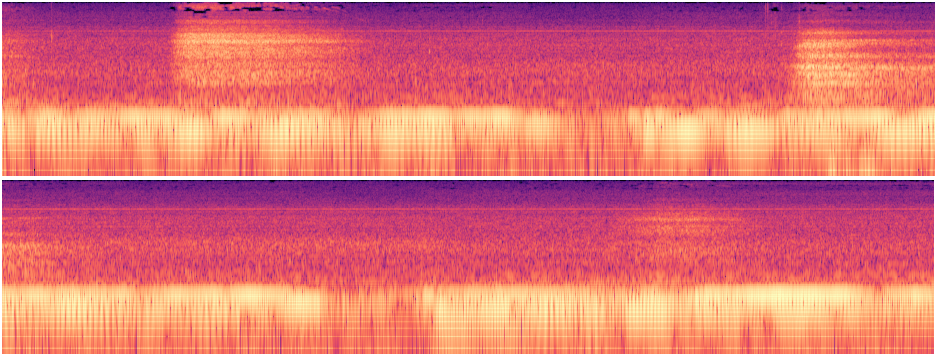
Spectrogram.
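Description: Three slow, deep breaths in a breathing exercise to strengthen the breath, each a soft airy rush spaced several seconds apart, over a steady low hum, with no talking.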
